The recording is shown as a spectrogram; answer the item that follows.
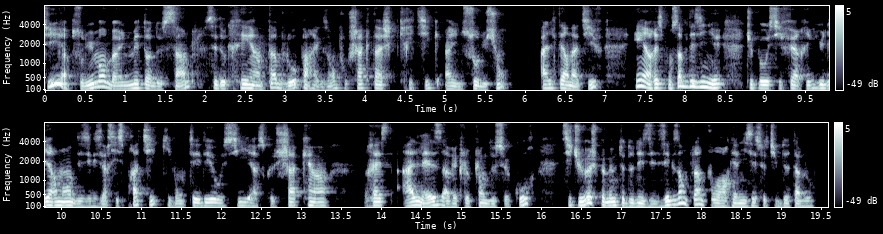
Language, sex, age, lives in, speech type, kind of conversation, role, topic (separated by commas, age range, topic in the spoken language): French, male, 20-24, France, read, expert-assistant, expert, Comment organiser le travail à la ferme quand on commence à utiliser des machines intelligentes ?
